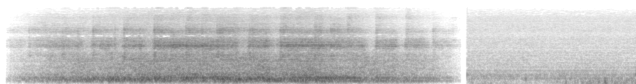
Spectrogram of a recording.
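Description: Car cabin noise with music playing, fading in and cutting off abruptly about four and a half seconds in, followed by a quieter steady hum.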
